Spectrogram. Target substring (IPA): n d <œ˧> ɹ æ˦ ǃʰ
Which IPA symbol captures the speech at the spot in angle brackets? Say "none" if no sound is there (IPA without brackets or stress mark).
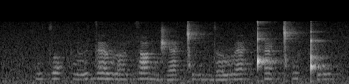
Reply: œ˧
